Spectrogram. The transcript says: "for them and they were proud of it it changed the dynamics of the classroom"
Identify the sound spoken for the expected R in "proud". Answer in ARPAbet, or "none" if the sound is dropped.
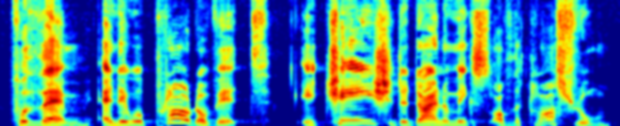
R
